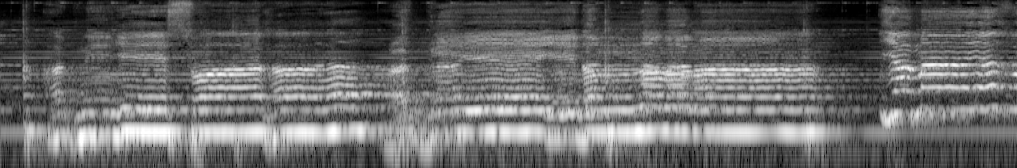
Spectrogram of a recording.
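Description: Yakshagana accompaniment: a singer's chant-like vocal line over a steady drone, with a few sharp percussion strokes. The singing pauses briefly near the end, then starts again.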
